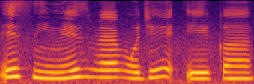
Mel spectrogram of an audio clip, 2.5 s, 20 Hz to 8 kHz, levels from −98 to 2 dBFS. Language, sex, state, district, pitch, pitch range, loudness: Hindi, male, Bihar, Madhepura, 250 Hz, 220-270 Hz, -13 LUFS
